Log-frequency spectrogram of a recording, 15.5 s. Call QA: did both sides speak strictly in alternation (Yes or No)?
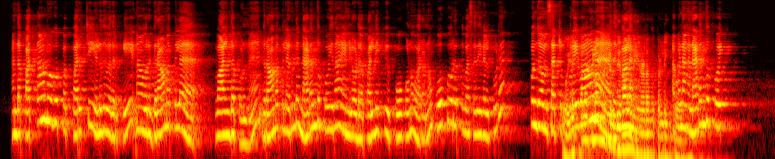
No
